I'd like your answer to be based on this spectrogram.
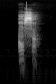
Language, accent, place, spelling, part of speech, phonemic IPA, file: French, France, Lyon, enceint, adjective / verb, /ɑ̃.sɛ̃/, LL-Q150 (fra)-enceint.wav
- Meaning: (adjective) pregnant; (verb) 1. past participle of enceindre 2. third-person singular present indicative of enceindre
